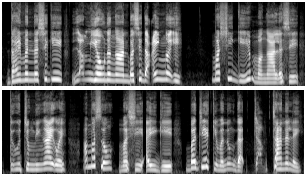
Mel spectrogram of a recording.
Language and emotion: Manipuri, surprised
